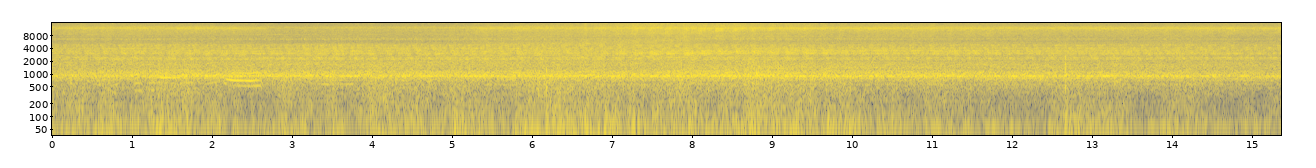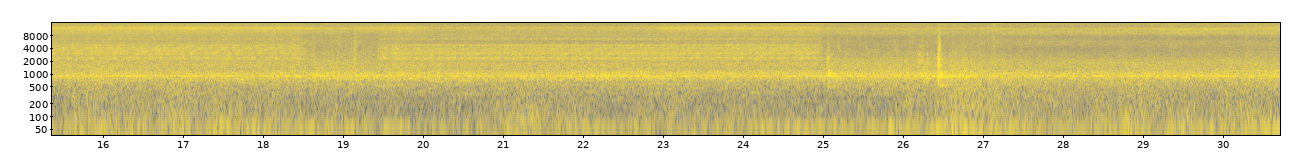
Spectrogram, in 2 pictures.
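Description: Wind rumbling on the microphone and tyre and road noise from a road bike being ridden, with a thin steady high tone underneath.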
